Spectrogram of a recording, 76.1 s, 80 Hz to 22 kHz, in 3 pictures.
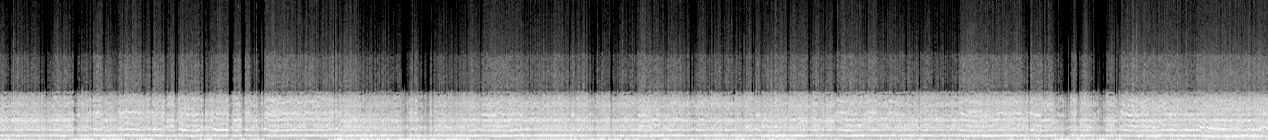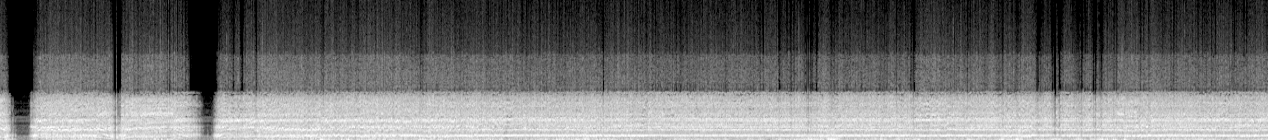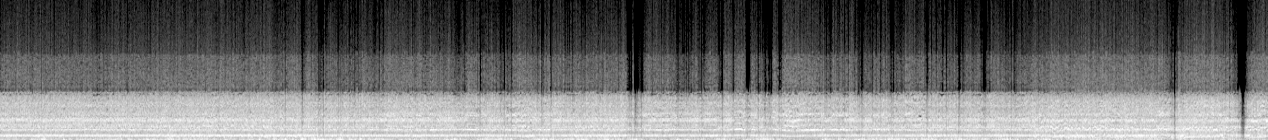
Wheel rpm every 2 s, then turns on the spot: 230, 230, 230, 230, 230, 230, 230, 230, 230, 230, 230, 230, 150, 130, 100, 180, 220, 220, 230, 230, 240, 230, 230, 230, 220, 230, 230, 230, 230, 220, 230, 230, 230, 230, 230, 220, 180, 110.
26-28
